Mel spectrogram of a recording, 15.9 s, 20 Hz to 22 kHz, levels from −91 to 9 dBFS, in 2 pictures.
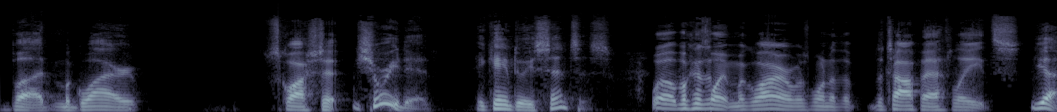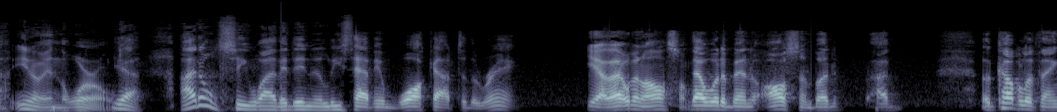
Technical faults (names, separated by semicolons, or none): audio missing between chunks; compressed frames skipped; input switched to a poorer device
